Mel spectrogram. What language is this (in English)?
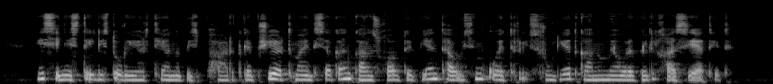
Georgian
